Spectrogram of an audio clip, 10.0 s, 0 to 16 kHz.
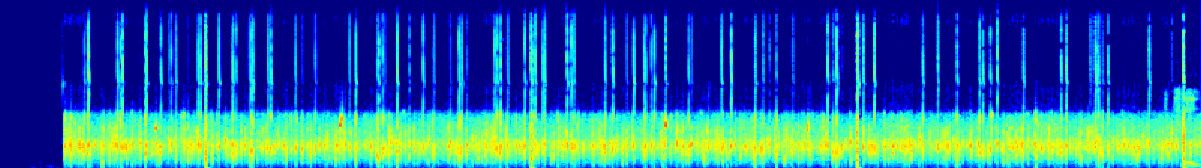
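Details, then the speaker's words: Ultrasound on a slow-speed bearing (roughly 10–30 rpm): steady hiss broken by irregular sharp crackles and pops instead of a smooth, uniform sound; a damaged bearing, with a clear tonal change but not necessarily a much higher decibel value. "great you can hear quite clearly a change in the tonal quality but that would not necessarily produce a much higher decibel value"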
